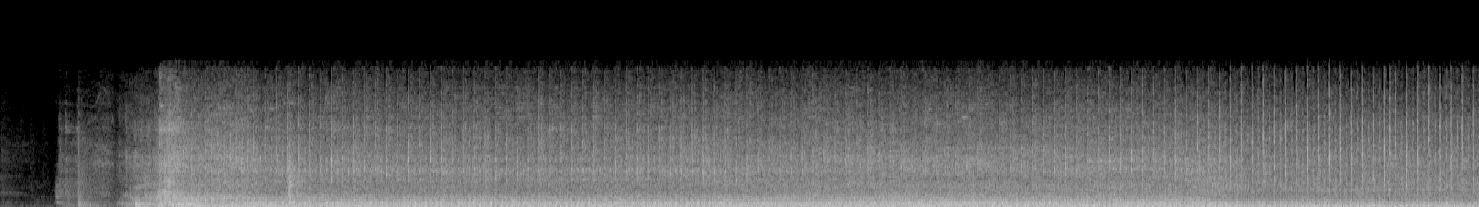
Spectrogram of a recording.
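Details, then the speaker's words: Troy-Bilt Storm two-stage snowblower that sat unused: small engine fires up, runs rough on full choke, then surges and hunts unevenly in the run position; carburetor removed. "choke I'm going to put it in run bottom line is it's got a surging problem"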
